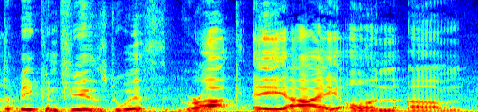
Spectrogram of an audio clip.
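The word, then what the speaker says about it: Grok: grock thank you Becky uh it's grock and we spell it with a Q and it's because it comes from a science fiction novel and it means to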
